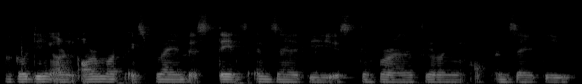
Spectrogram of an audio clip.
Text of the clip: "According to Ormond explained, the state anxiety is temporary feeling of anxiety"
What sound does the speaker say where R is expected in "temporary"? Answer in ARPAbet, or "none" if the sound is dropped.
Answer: L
